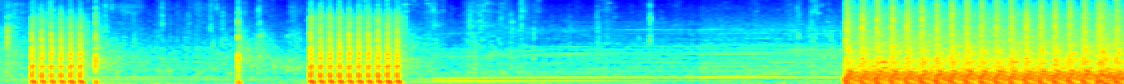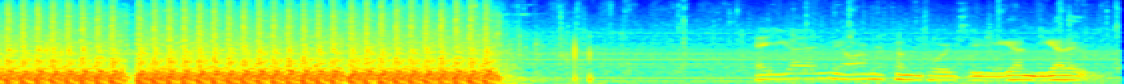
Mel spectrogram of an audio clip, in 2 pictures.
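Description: Squad gunfire in a military video game, with short bursts early, then a long sustained machine-gun barrage ringing loud, followed by scattered shots while voices talk in between.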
